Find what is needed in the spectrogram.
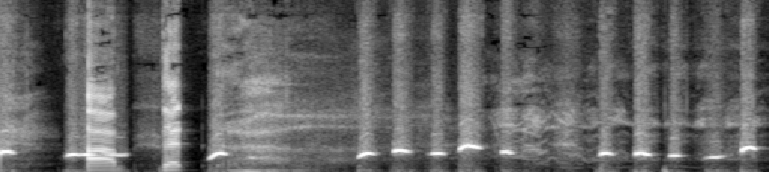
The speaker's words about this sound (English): At the end, I was just going to just say, it's funny you can't sing. But you can whistle. But you can whistle. And then you hit that last note. No, you flattened out big time.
